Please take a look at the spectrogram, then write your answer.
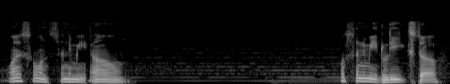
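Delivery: ordinary talk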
